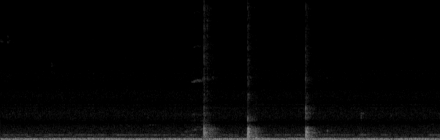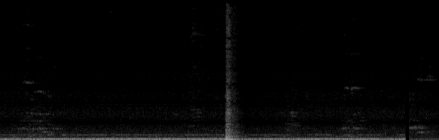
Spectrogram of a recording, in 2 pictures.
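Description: Steady low background hum with a few short clicks, the loudest near seven seconds in; the hum cuts off suddenly near the end.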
